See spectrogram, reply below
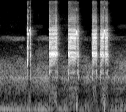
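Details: Young black francolin (kala teetar chick) at close range: a brief click, then four loud rasping bursts in quick succession, the final pair nearly joined, with a low hum behind.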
